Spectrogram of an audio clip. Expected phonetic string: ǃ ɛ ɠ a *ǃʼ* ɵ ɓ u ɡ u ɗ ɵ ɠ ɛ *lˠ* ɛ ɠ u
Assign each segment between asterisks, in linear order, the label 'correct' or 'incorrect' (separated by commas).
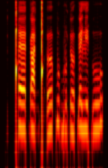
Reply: correct, incorrect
